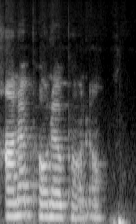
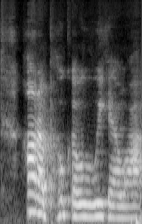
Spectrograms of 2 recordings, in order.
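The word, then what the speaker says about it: Ho'oponopono: would know thank you Ava says it's Hana ponopono Hana Poco that's what I said and I butchered it and that is so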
